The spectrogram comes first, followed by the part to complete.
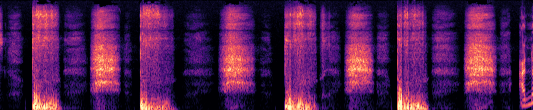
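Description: A man beatboxing into a handheld microphone: a slow repeating beat of deep kick-drum sounds alternating with breathy, hissing snare sounds, about one every second.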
